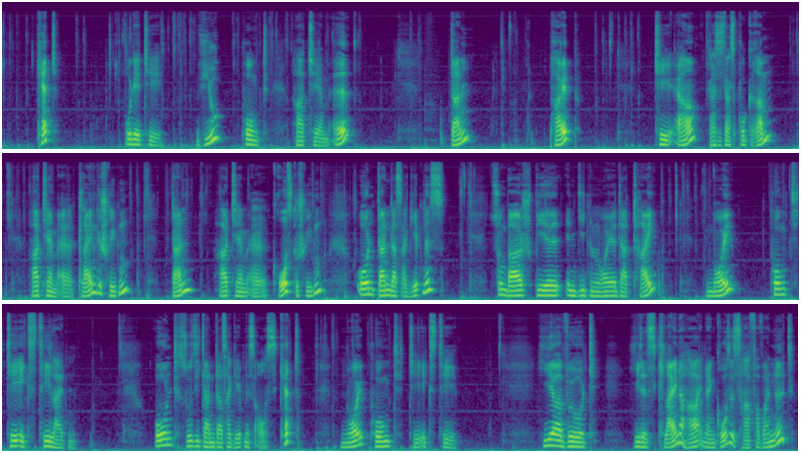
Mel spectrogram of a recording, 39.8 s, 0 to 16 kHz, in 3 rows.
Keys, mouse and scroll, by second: 0.0-4.2 typing, 5.3 BackSpace, 6.4 space, 7.8 alt+<, 10.0-11.0 typing, 13.0-17.1 typing, 18.2 space, 20.6 shift+,, 23.3 space, 23.5 n, 24.7-26.6 typing, 27.0 Return, 28.2-33.9 typing.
